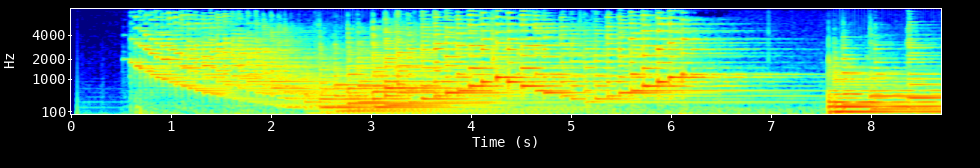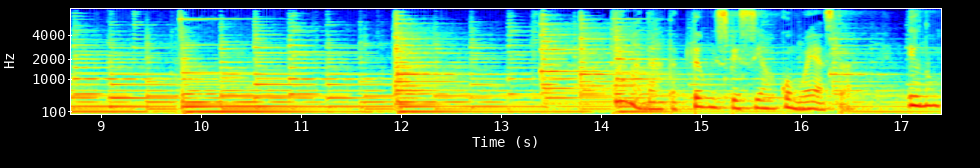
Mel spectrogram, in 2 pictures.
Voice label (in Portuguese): Feliz Natal e Ano Novo Romantico, F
